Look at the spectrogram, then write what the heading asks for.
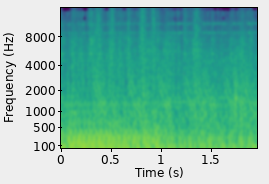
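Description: A grenade explosion in the PS2 game Ghost in the Shell: Stand Alone Complex, a loud, dense blast with heavy low-end rumble and crackling debris that fills the whole moment and fades only slightly.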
